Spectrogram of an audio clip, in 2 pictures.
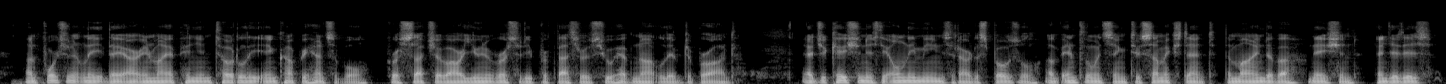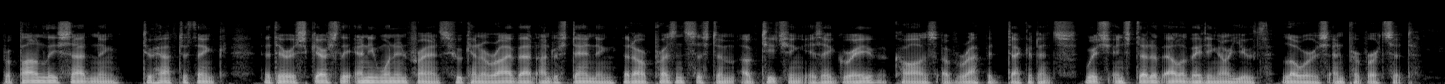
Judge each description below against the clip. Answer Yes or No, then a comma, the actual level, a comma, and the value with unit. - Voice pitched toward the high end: No, very low, 70 Hz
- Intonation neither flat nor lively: No, narrow, 2.1 semitones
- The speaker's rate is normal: Yes, average, 170 wpm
